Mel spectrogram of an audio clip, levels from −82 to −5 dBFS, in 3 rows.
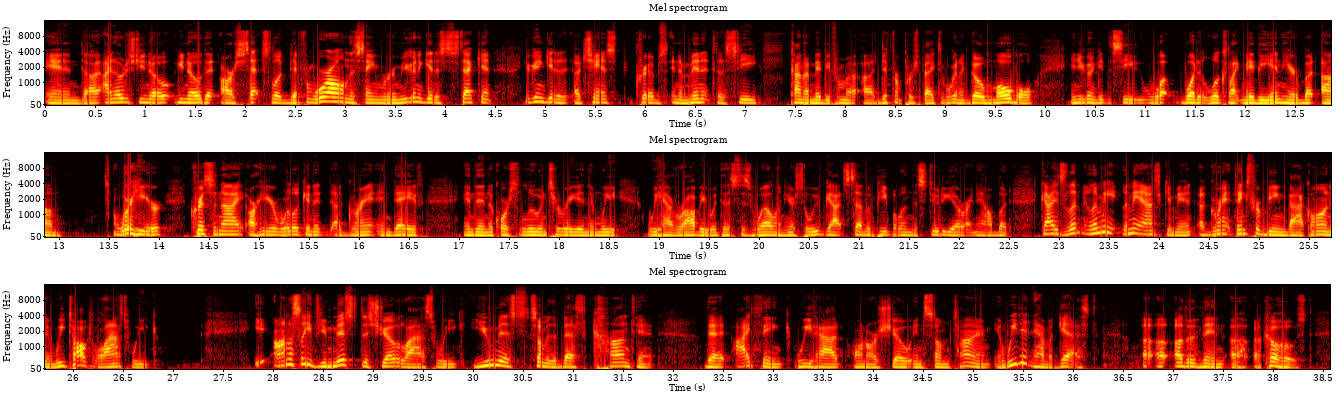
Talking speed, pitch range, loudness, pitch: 270 wpm, 125-150 Hz, -30 LUFS, 135 Hz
